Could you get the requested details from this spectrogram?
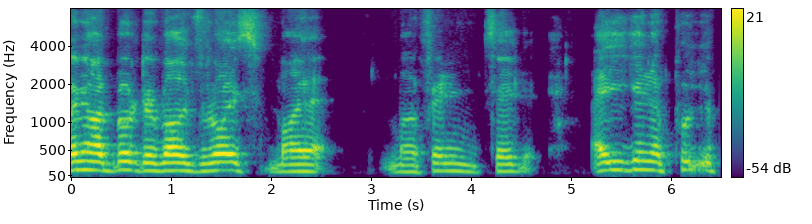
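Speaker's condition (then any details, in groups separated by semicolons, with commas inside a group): Cerebral palsy; talks slowly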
